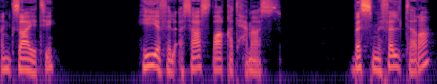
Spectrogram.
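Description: A man's voice: medium pitch, gravelly, no echo, clean studio sound. A man hosting a solo podcast, talking in a casual, reflective way and dropping in English words. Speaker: podcast host.

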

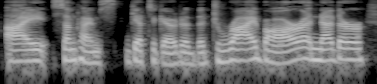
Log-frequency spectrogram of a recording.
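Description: A middle-aged woman hosts an interview podcast, introducing her guest in an effusive, filler-laden way. Her voice sits on the low side, and the recording is dry and close with no room sound. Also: fairly even intonation, measured pace, a bit bright, dry recording. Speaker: podcast host.

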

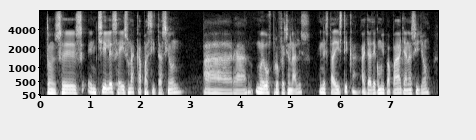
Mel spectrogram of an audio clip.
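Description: Measured, thoughtful man. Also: on the low side, steady tone, darkish tone. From Colombia. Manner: thoughtful, measured, with frequent hesitations. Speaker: interview guest. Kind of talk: reflective conversation.

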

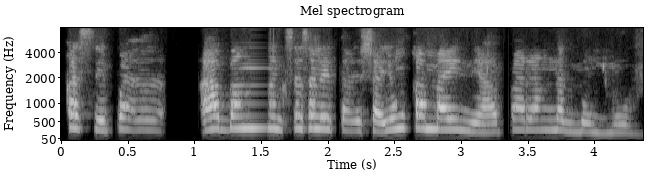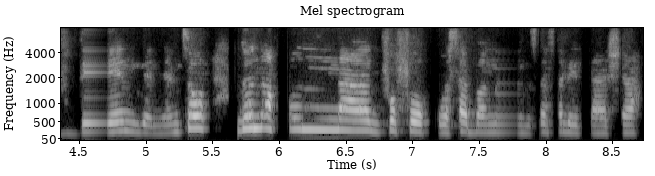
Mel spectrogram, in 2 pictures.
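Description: High-pitched woman telling a story, lots of stops and restarts, dry dull sound. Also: normal speed, no room sound. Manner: hesitant, many restarts, mixes English into Tagalog. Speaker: guest telling a personal ghost story. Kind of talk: casual storytelling.

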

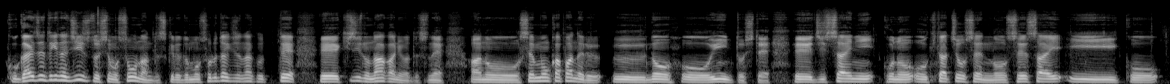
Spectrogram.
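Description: A man hosting a radio news show, explaining the day's stories in a measured way with frequent filler pauses. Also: mid-range voice, expressive, dry recording. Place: radio studio.

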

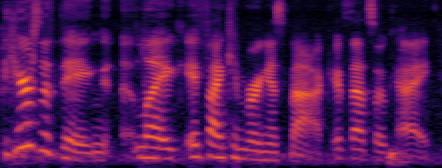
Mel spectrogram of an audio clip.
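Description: A woman's voice: mid-range voice, huge pitch swings, moderate pace, pushed and bright. A woman co-hosting a morning show, chatting casually in an encouraging, emphatic, informal way. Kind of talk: casual motivational chat. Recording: clearly audible background noise.

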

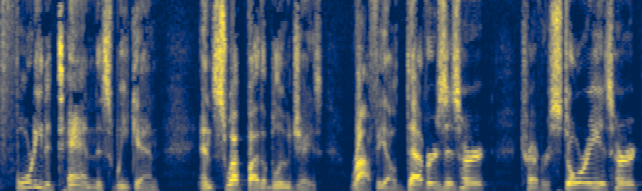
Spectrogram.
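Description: A man hosts a sports podcast with a hoarse voice that sounds close to giving out. He talks baseball casually, in punchy, colloquial bursts, and the sound is dry and free of room echo. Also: medium pitch, darkish tone. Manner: colloquial, punchy short sentences. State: hoarse, losing his voice.

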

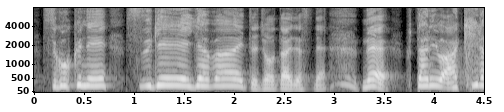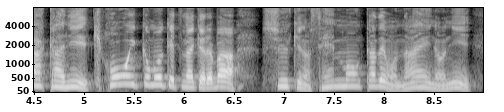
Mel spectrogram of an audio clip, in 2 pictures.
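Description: A young man preaching a lively sermon, playful and animated, with sound effects and asides to the congregation. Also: high-pitched. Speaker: pastor.

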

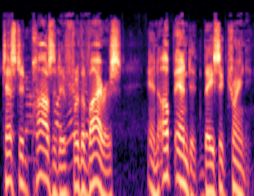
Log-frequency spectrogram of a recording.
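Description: A man's voice: medium pitch, lively intonation, moderate pace. A man with an American accent reading scripted narration for a broadcast news report. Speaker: news correspondent.

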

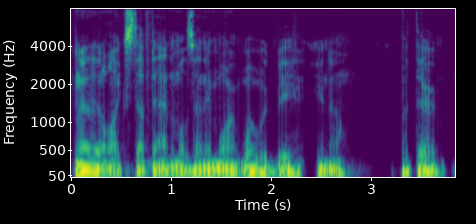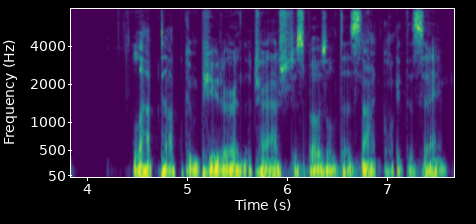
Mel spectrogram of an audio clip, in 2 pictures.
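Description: Gravelly older man rambling on a podcast. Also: a bass voice, steady tone, normal speed, mellow, no echo, studio quality. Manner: rambling, self-mocking, jokey. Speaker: podcast host. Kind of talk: rambling solo podcast monologue.

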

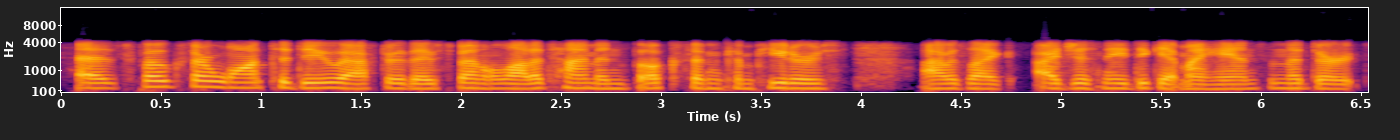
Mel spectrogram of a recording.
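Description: A woman telling her story as an interview guest, animated and laughing often as she talks. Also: on the low side, no echo. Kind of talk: casual storytelling. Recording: dry, phone-like lo-fi line.

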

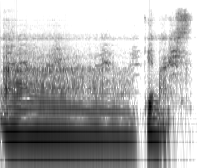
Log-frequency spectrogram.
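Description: A man giving a Buddhist dharma talk in a relaxed, conversational way, often ending phrases with a questioning tag. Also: fairly low pitch, very slow, slight background noise. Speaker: Buddhist teacher.

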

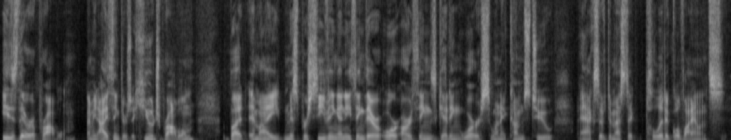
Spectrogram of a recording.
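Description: A man's voice: mid-range voice, fairly even intonation, normal speed, gravelly, dry recording. A man hosting a podcast interview, asking questions in a conversational way with fillers. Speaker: podcast host.

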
